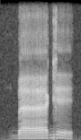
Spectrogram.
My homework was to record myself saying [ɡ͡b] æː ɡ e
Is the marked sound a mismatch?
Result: no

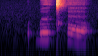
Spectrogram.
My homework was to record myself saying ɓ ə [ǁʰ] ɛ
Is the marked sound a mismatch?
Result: yes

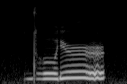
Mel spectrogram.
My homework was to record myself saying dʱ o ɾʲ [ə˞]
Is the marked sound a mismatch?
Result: no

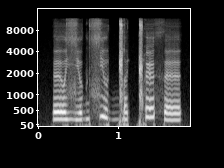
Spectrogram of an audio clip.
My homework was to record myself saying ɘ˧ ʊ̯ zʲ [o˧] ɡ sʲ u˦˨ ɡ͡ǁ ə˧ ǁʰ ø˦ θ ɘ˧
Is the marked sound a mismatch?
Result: yes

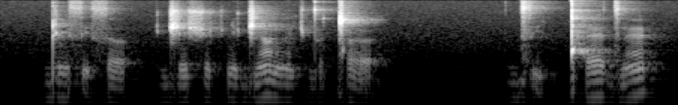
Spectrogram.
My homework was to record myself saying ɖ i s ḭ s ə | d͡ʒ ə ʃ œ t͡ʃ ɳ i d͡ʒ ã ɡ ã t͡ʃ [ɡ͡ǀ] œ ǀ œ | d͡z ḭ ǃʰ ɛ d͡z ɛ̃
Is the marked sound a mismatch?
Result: yes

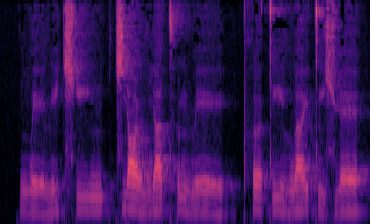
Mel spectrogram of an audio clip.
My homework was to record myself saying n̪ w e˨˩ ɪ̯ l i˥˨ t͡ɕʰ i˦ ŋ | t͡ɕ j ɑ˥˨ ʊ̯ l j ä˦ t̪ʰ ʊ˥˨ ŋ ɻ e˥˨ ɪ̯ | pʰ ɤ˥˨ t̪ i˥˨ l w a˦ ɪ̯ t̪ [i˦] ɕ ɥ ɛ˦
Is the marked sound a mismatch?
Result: yes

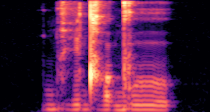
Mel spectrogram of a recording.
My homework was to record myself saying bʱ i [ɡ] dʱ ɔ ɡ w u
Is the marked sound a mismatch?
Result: yes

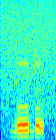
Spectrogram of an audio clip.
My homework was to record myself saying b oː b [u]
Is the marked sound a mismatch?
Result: yes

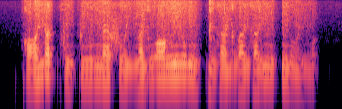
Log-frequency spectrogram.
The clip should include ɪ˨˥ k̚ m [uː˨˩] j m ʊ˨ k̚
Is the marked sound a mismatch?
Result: no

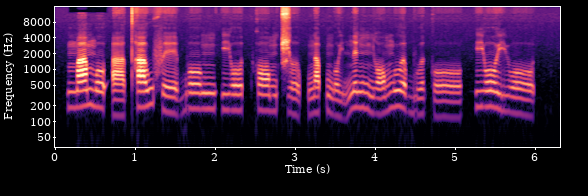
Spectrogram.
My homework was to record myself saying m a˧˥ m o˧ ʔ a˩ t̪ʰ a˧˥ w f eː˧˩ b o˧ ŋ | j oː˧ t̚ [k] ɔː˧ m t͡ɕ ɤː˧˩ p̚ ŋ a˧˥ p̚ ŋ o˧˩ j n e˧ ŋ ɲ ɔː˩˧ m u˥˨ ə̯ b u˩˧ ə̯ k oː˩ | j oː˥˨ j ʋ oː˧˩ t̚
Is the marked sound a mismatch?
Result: no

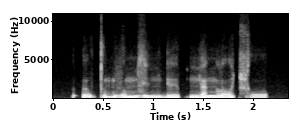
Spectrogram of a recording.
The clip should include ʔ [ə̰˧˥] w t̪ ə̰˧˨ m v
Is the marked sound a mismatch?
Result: no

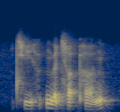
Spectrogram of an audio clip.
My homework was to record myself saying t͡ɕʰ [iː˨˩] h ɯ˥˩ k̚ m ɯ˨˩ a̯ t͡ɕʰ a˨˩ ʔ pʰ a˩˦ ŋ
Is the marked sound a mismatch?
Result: yes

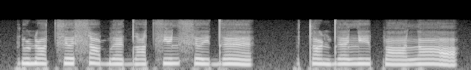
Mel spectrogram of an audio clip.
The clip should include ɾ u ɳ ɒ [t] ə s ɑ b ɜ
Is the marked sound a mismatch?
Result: yes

